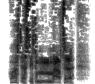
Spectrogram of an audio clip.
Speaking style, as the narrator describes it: Lord Toby snarled

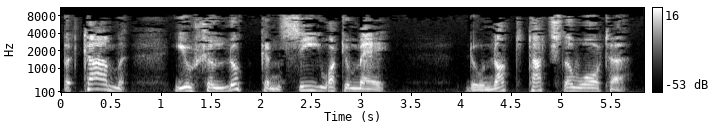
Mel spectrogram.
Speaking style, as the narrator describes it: said the lady with a gentle laugh

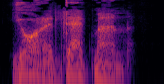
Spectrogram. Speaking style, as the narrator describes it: I smiled, whispered in his ear

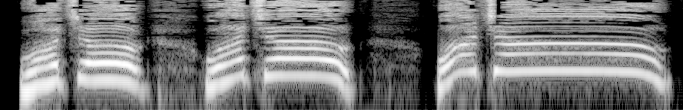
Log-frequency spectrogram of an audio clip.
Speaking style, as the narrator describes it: he screamed repeatedly

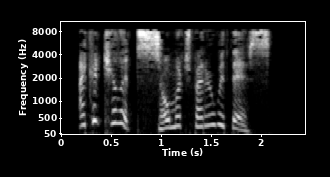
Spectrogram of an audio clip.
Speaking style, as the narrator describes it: she yelled

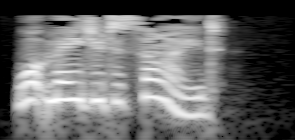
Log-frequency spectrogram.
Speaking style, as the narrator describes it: William sighs

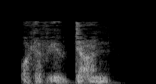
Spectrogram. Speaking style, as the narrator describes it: he hissed

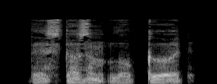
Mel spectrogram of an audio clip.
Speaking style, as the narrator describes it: Sean grunted

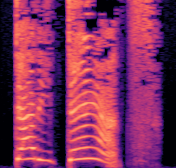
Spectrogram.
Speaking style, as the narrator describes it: she ran toward him, chirping

